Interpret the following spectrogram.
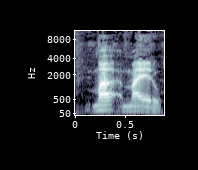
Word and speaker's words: Maeru: Maeru, ahora te lo digo. Es como cuando Marou, perdón, se escribe Marou, pero es Maeru.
